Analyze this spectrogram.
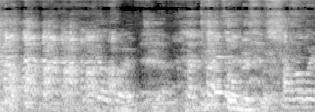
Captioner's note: laughs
